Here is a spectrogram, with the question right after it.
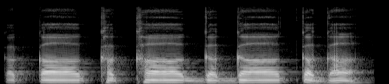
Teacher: ਇਹਨਾਂ ਨੂੰ ਬੋਲਣ ਲੱਗਿਆਂ ਆਪ ਜੀ ਨੋਟ ਕਰੋ, ਇਹਨਾਂ ਦੀ ਆਵਾਜ਼ ਨਿਕਲਦੀ ਹੈ ਗਲੇ ਦੇ ਵਿੱਚੋਂ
